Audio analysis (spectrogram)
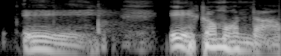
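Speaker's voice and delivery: slow Jamaican accent, movie witch doctor voice. Showing how the speaker started talking once, Live and Let Die voodoo doctor. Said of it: "That's Jamaican".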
